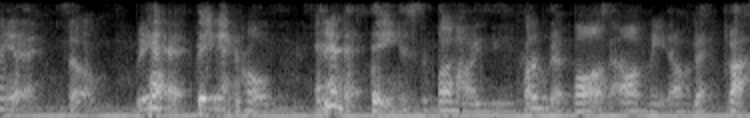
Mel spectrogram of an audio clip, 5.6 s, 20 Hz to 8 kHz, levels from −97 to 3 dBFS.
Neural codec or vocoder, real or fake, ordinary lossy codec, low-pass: codec, 24 kHz, 1.5 kbps, HILCodec; fake; Opus, 24 kbps; 7.2 kHz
